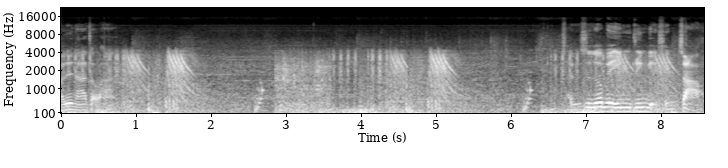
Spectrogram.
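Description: Tank guns fire with booming blasts.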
